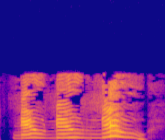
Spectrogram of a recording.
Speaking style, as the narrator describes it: squeaked Dobby

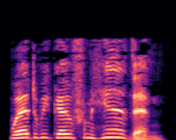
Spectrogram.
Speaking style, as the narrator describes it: she asked Harry, in a politely interested voice, as though this was all a rather interesting day-trip

